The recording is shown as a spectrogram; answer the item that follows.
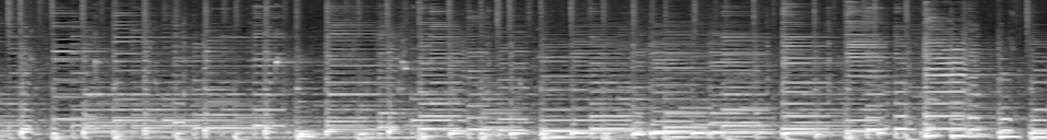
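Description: Background music with no singing: acoustic guitar strummed and picked.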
